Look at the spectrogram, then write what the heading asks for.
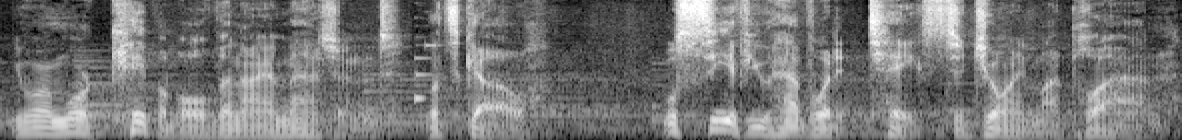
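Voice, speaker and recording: A man voicing a grave, proud military captain in a video game, speaking in a formal, measured and stern way. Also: extremely low pitch, very animated, full character voice. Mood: guarded, measured. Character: grave, proud male Fatui captain, commanding and guarded. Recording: long reverb, clear music behind.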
